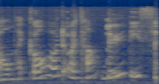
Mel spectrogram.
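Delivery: soft, high, laughing mock panic. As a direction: play a light wobble of panic, tipping into laughter. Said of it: "exhilarated and excited and the next minute".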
